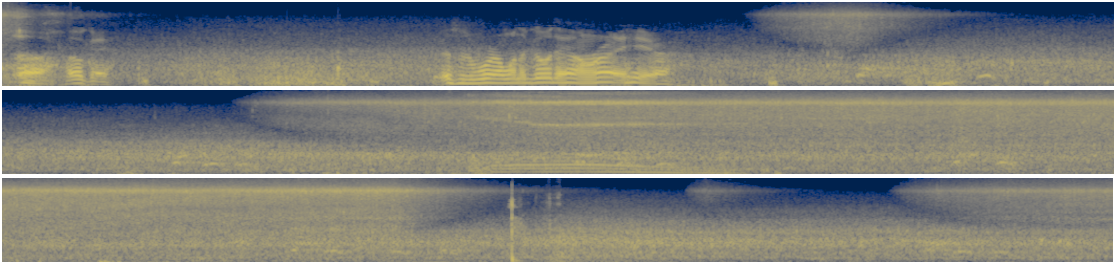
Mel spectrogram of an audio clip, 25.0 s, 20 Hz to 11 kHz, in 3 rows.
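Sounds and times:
creek water rushing and splashing: 0.0 - 0.4, 10.0 - 25.0
low voice sliding down: 0.0 - 0.8, 10.2 - 14.6.

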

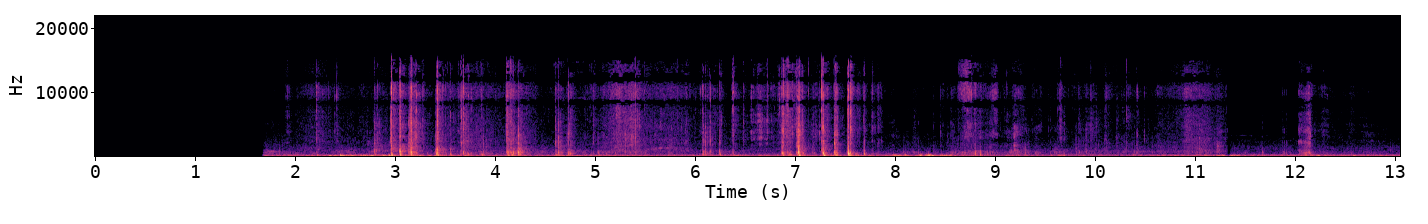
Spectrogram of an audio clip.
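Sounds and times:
cardboard boxes tapping and knocking: 2.2 - 10.5
paper crinkling: 8.5 - 12.3.

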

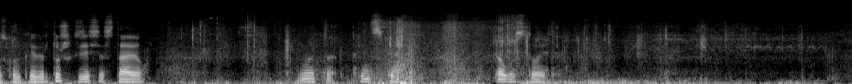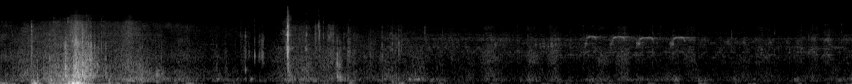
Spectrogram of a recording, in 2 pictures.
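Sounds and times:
clothing rustle: 1.6 - 6.5, 8.3 - 12.7
bird chirps: 6.3 - 8.4, 12.6 - 17.0.

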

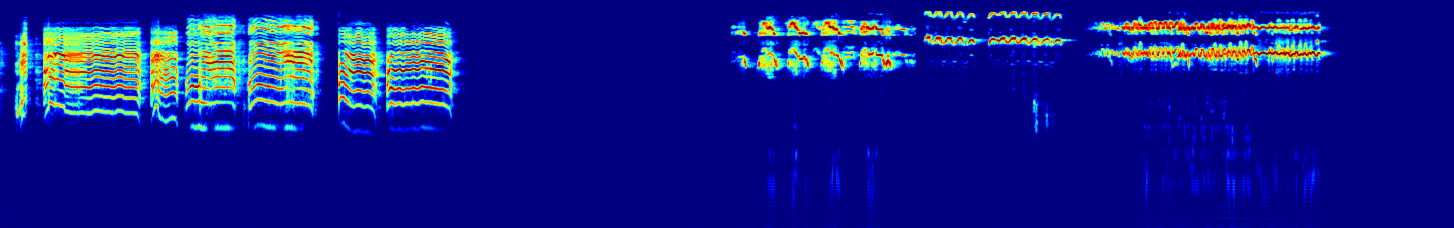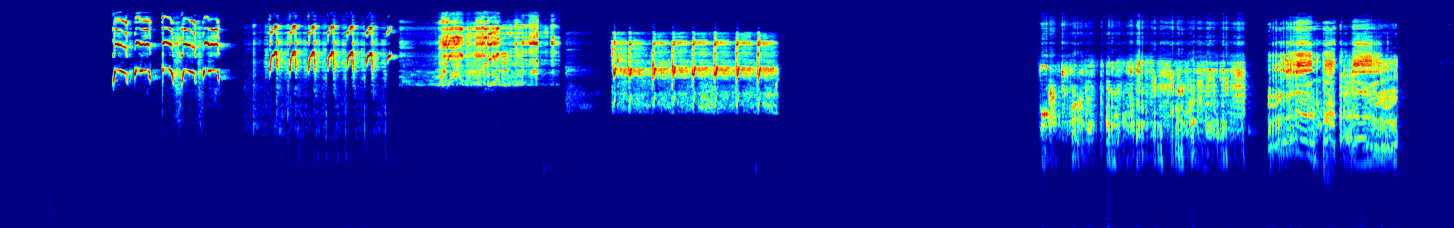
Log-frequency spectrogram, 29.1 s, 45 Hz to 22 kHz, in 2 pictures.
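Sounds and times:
rapid rodent squeaks: 7.3 - 13.3, 15.7 - 22.4
recorded bird chirping and squealing: 7.3 - 13.4, 15.7 - 22.4.

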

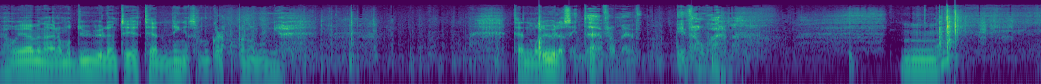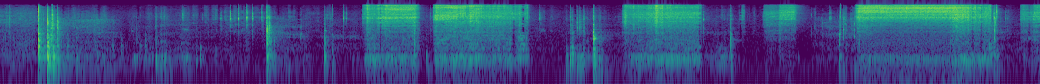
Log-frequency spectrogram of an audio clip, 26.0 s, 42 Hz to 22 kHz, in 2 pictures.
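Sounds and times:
handling clicks and knocks: 2.8 - 8.6, 13.5 - 17.4, 19.7 - 20.6
aerosol can spraying: 17.6 - 19.7, 20.8 - 21.8, 22.6 - 23.1, 23.7 - 26.0.

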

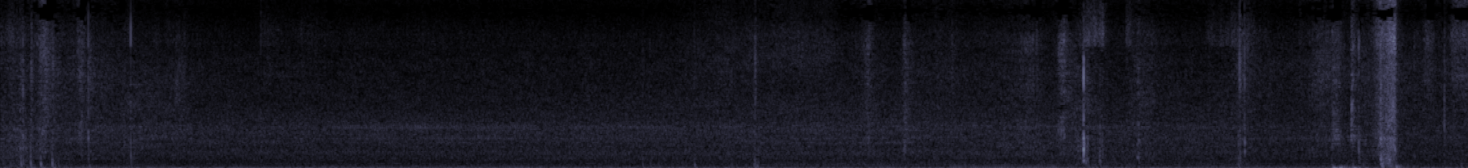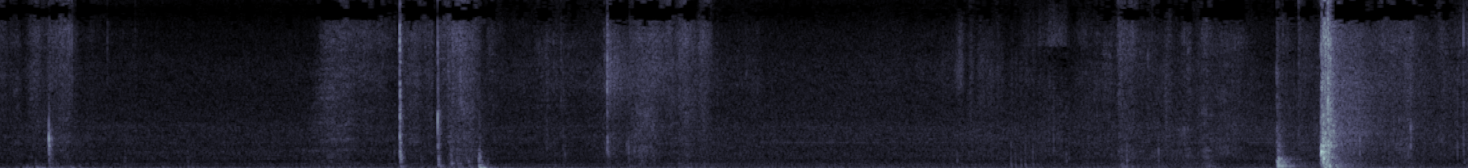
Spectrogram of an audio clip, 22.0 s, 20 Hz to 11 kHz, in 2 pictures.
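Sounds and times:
steady low hum: 0.0 - 22.0
knocks clicks and rustles: 13.9 - 16.6, 18.0 - 22.0
thump: 20.6 - 21.6.

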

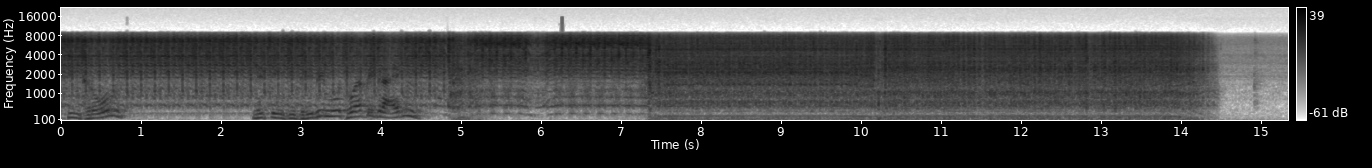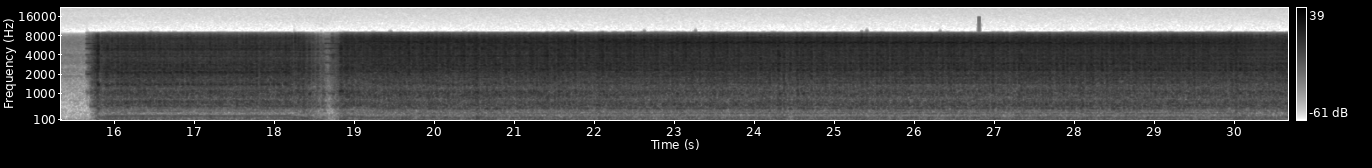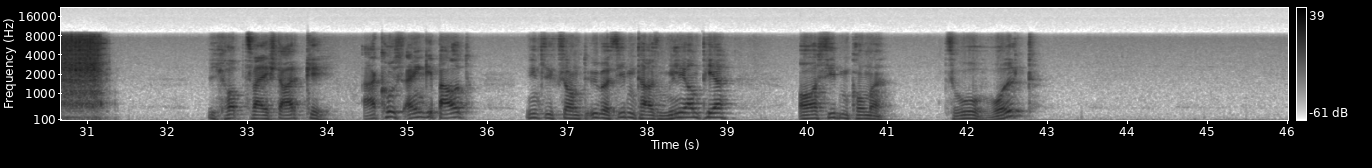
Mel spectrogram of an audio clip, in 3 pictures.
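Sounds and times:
electric motor whirring: 0.0 - 14.6, 15.7 - 31.4.

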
